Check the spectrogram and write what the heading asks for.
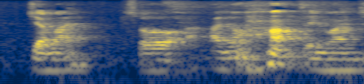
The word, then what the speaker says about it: Cemal: First of all, my name is written pronounced like Cemal, so I don't want anyone to know me in a wrong way.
